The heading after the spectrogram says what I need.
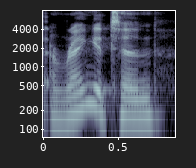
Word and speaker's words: orangutan: The audience brings movies, and we watched Dunstan Checks In about a orangutan and Orangutan. orangutan. That's actually the correct pronunciation.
